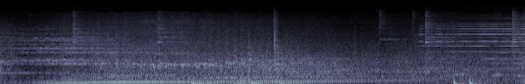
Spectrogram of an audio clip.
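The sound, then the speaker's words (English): A car backs out of a driveway with a steady, low engine drone that swells briefly at the start and then holds, with a few faint clicks near the end. “vehicle backs out of the driveway.”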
